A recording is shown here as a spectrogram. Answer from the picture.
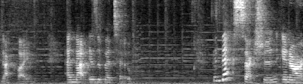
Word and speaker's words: bateau: Of course, I prefer the French pronunciation bateau.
